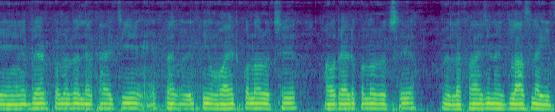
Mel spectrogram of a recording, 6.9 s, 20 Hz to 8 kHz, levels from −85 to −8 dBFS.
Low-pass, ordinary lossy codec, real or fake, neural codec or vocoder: none; none; fake; codec, 16 kHz, 4.8 kbps, FACodec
